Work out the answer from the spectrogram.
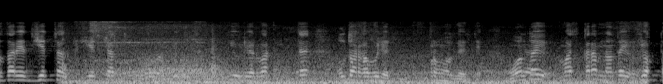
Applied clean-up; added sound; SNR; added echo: none; Sliding door; -1 dB; reverberation time 0.6 s.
